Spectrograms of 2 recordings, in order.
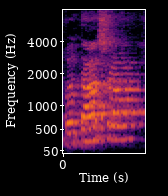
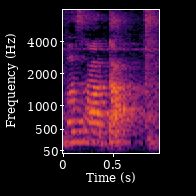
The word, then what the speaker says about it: बताशा: जैसे कि बताशा शुद्ध है, लेकिन लोग बोलते हैं बसाता, यह क्या है? अशुद्ध है।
